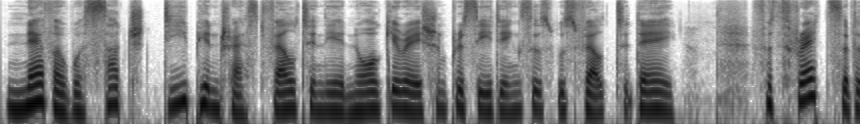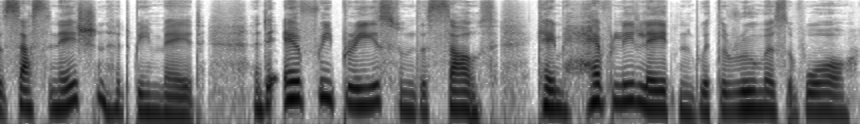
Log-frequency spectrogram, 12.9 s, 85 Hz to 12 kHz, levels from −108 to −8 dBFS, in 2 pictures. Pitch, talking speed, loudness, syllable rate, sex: 160 Hz, 165 wpm, -21 LUFS, 4.9 syllables/s, female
